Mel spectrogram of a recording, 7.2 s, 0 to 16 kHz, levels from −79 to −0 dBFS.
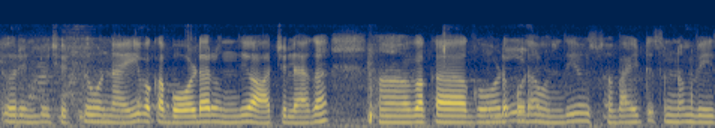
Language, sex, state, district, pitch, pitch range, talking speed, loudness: Telugu, female, Andhra Pradesh, Guntur, 190 Hz, 180-195 Hz, 140 wpm, -18 LUFS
